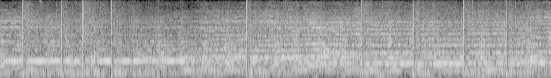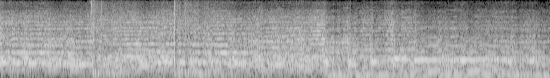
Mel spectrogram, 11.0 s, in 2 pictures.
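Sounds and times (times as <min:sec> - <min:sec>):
music with long held notes: 0:00.0 - 0:11.0
fireworks bursting: 0:00.1 - 0:08.1.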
